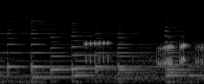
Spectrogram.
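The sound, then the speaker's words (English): Frogs croaking in a quick series of rasping, buzzy calls, some drawn into brief, higher trilling notes, fairly loud and with no voices. “Frogs! Oh, look, look! There's a frog in my food!”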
